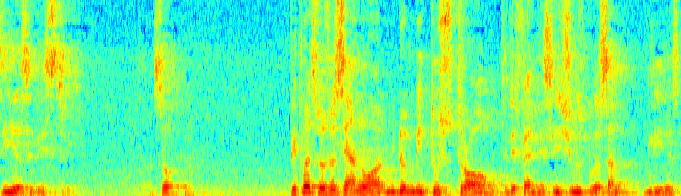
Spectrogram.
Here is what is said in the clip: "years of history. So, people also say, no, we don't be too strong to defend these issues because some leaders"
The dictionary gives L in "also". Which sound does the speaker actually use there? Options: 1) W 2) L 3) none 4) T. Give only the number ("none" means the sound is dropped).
3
